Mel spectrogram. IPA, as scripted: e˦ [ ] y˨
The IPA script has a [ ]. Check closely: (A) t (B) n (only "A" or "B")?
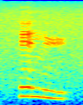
B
